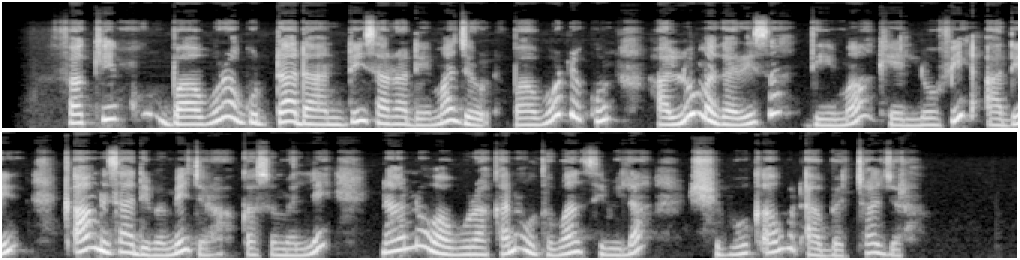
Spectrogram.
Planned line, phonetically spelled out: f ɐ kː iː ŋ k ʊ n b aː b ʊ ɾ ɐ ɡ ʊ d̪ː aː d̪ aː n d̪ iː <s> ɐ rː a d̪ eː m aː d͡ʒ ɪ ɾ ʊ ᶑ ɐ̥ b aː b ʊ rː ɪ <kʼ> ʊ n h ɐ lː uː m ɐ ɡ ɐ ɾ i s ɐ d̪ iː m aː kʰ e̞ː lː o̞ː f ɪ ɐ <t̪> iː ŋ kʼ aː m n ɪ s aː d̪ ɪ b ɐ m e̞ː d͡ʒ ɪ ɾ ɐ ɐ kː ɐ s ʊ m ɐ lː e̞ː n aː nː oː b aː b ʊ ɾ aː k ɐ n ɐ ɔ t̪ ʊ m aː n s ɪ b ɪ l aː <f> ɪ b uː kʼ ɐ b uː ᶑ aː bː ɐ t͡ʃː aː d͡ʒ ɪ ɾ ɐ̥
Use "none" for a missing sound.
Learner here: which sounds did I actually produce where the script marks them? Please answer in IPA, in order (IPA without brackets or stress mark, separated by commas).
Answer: s, k, d̪, ʃ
